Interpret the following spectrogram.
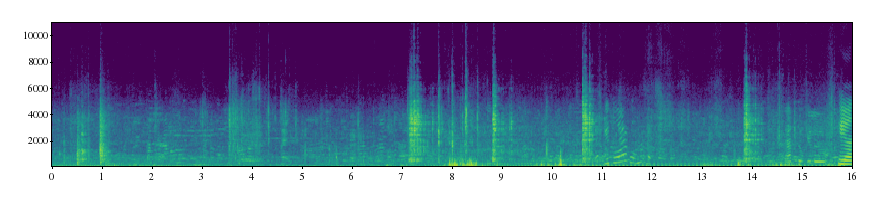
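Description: Busy market stall: voices in the background over a steady low hum, with occasional light knocks as carrots are picked through in plastic crates.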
